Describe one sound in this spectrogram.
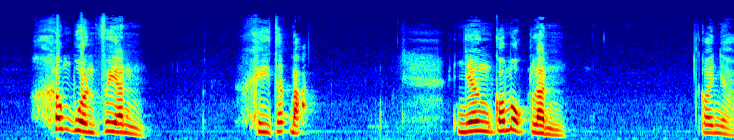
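A middle-aged woman speaks calmly into a nearby microphone, in short phrases with pauses.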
